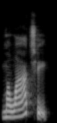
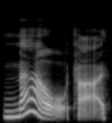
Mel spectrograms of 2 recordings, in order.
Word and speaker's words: Malachi: one right here and they'll think it was some italian guy who wrote it malachi and be laughed out by the other kids but if you spell it right out and say no it's malachi that's different isn't it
